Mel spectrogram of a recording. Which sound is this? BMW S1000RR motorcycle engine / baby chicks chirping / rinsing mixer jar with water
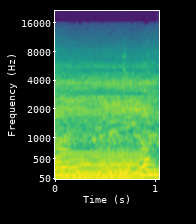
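BMW S1000RR motorcycle engine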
